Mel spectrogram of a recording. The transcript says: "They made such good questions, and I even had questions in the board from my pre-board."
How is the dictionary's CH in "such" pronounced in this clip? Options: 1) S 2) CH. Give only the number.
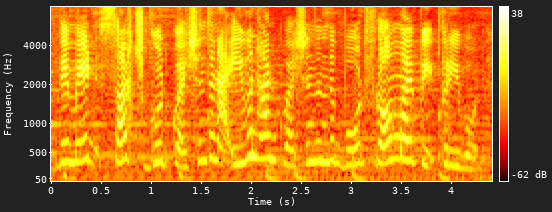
2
